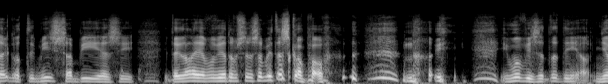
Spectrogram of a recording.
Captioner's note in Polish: śmiech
